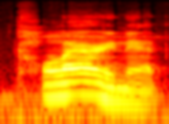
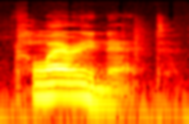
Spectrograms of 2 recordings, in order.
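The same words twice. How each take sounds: The two takes are said the same way.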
